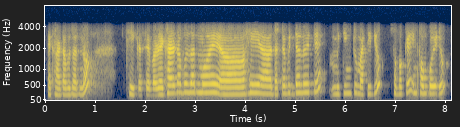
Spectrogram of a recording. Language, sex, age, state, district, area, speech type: Assamese, female, 18-30, Assam, Kamrup Metropolitan, urban, conversation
